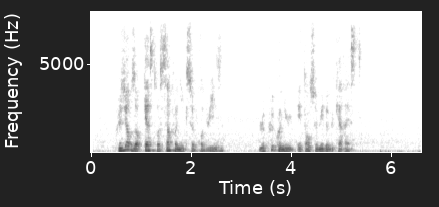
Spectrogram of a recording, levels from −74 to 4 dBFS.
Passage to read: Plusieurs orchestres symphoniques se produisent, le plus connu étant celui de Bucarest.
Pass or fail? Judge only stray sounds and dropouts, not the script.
pass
